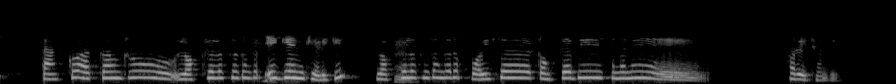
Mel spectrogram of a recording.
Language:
Odia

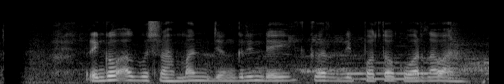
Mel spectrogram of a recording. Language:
Sundanese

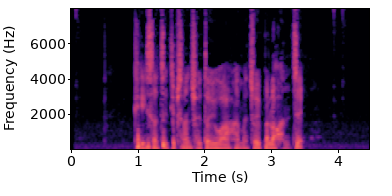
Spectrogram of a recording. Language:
Cantonese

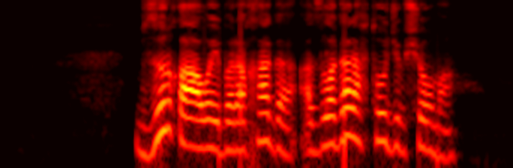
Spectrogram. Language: Abkhazian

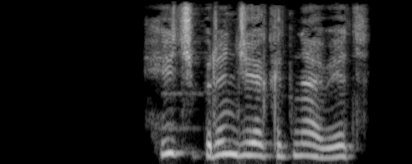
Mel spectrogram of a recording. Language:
Central Kurdish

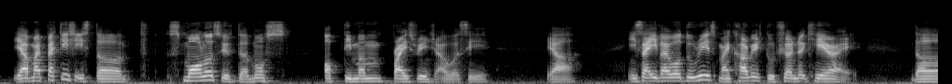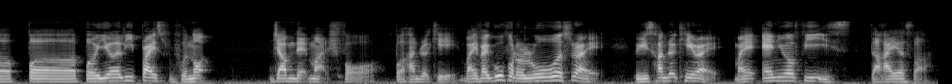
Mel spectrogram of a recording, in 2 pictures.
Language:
English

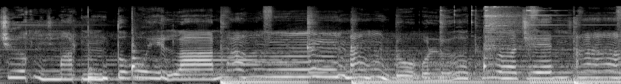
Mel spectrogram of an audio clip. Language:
Vietnamese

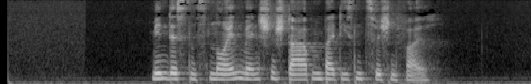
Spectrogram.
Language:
German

